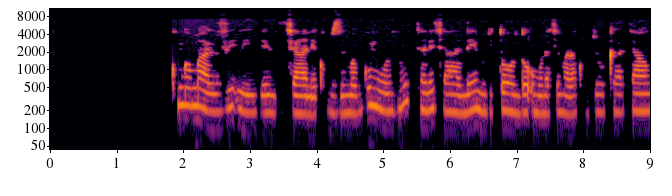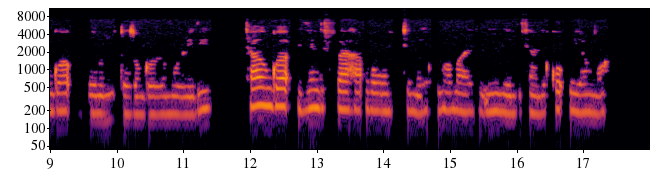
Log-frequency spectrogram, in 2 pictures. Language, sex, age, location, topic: Kinyarwanda, female, 18-24, Kigali, health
